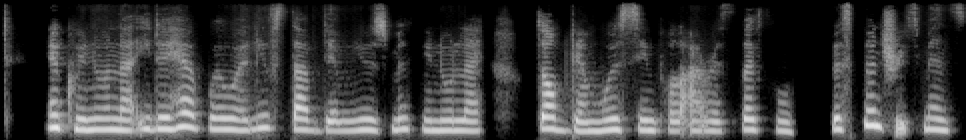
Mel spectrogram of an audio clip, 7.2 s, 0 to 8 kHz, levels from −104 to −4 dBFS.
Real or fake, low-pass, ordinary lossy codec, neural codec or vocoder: fake; 7.2 kHz; none; codec, 16 kHz, 0.5 kbps, X-Codec, WavLM features, trained on Multilingual LibriSpeech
